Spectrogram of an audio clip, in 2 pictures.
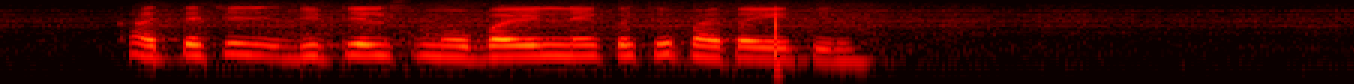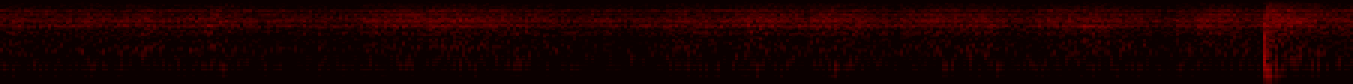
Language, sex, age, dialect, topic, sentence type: Marathi, female, 18-24, Northern Konkan, banking, question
